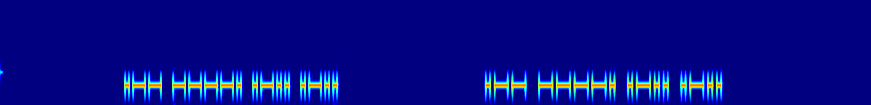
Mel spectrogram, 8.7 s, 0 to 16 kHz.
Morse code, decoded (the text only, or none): W9LL W9LL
